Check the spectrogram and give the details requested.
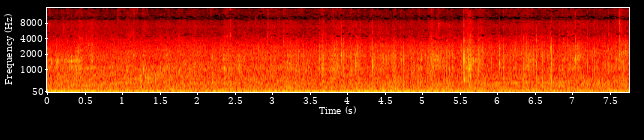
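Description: Light drizzle falling, a steady hiss of rain with scattered drops ticking, and two sharper clicks about four and five and a half seconds in.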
